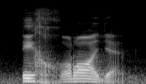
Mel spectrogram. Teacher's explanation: Dikecualikan kalimat ikhraj atau ikhraja. Ini tetap kha-nya kita tebalkan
